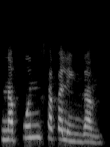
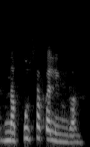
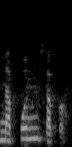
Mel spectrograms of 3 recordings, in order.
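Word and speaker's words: नपुंसकलिङ्गम्: down the spelling of Napunsakalingam, and please don't pronounce it as Napusakalingam. It is not Napusaka, it is Napunsaka.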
